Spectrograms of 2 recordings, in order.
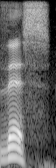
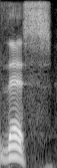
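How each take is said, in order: First: The vowel is short and clipped. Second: The same.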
